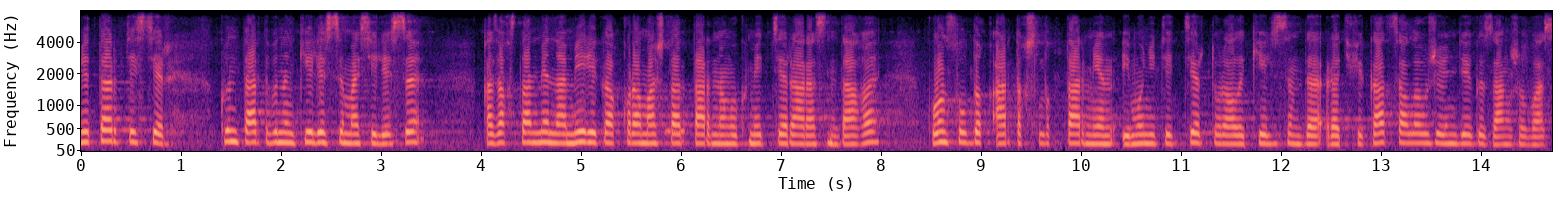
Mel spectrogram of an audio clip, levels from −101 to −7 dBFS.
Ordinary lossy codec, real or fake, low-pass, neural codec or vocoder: Opus, 32 kbps; real; 7.2 kHz; none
